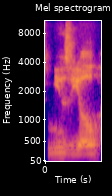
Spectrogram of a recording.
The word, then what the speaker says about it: Musial: I'll stop being mispronouncing him like most St. Louisans do. It's Musial.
